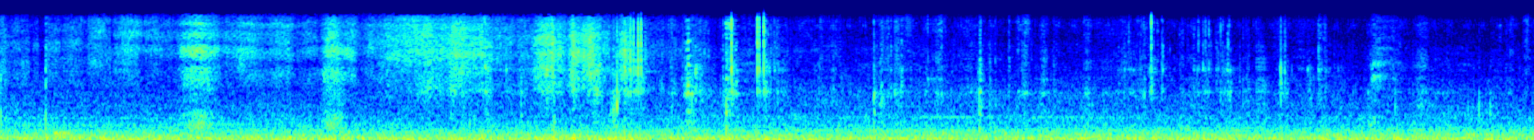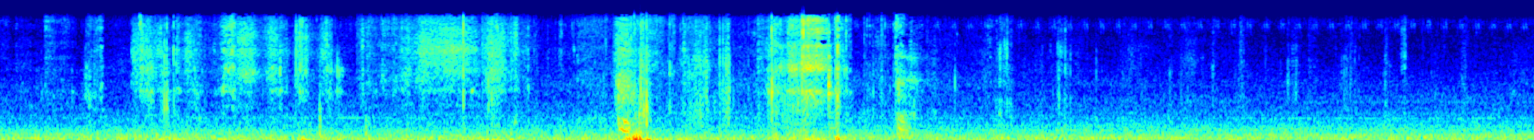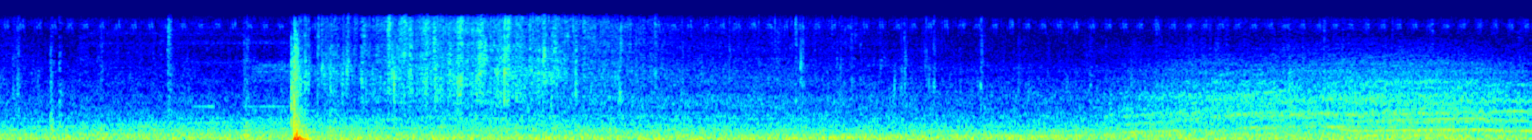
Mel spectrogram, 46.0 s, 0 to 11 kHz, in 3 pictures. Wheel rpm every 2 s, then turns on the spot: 0, 0, 0, 0, 0, 0, 0, 0, 0, 0, 0, 0, 0, 0, 0, 0, 0, 0, 0, 0, 0, 0, 0.
none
